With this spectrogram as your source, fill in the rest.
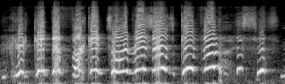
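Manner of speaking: very high, shrill, loud screaming. Telling a war story, a speaker acts out a man screaming at his gunner: retelling a scream. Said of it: "he's screaming at the gunner going".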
